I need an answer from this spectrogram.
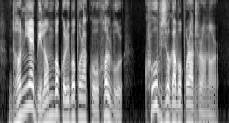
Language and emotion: Assamese, disgusted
